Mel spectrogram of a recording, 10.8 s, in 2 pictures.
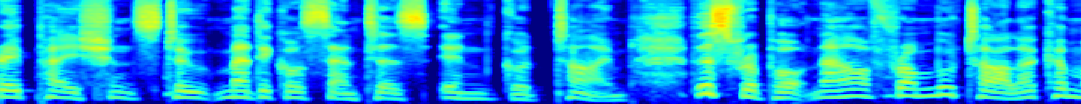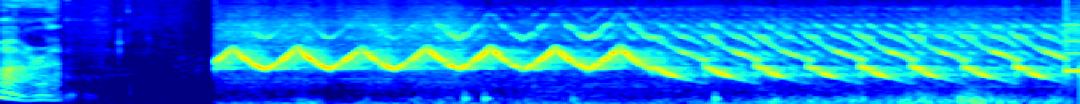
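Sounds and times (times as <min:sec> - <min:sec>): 
speech: 0:00.0 - 0:05.8
motorcycle ambulance siren: 0:06.5 - 0:10.7.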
